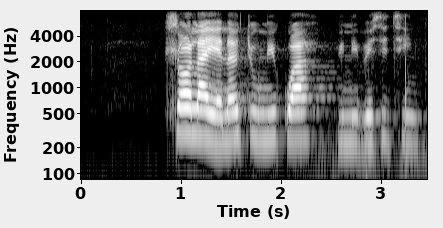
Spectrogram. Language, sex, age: Northern Sotho, female, 19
